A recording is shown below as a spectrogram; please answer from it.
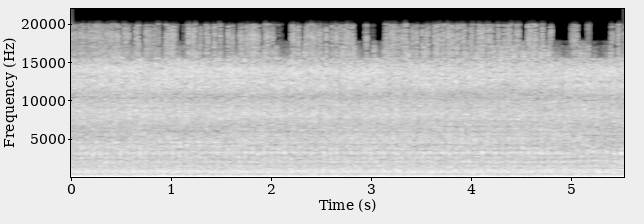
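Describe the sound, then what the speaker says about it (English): A farm tractor engine idles close by in a loud, steady, unbroken drone with a deep throb, and no one speaks. "That's just our tractor."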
